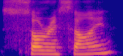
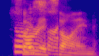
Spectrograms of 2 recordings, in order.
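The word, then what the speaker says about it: soricine: came across a word i think you pronounce it sorry sign s o r i c i n e as in you know like equine bovine feline signs i said oh right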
